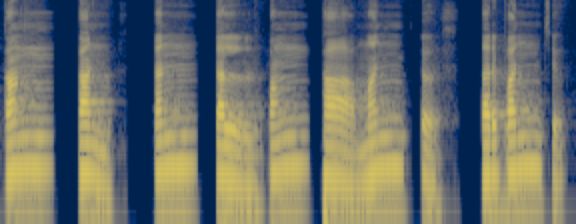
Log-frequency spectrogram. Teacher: जब भी आप उच्चारण करेंगे तो हवा नाक से बाहर आएगी।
